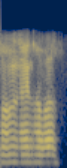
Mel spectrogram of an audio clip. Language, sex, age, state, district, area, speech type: Bengali, male, 30-45, West Bengal, Kolkata, urban, conversation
